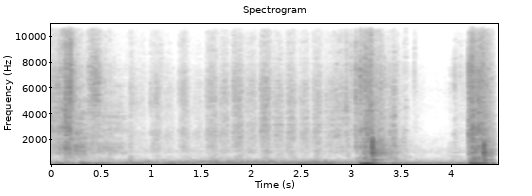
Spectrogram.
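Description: Chef's knife cutting through an onion on a wooden cutting board: a soft scraping of the blade through the onion, then one loud knock of the knife on the board about three seconds in.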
